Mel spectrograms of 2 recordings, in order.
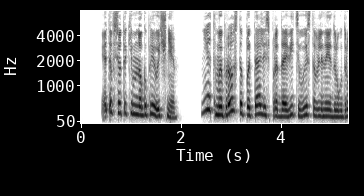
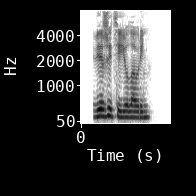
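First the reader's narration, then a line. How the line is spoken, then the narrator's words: Hoarse. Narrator (Russian): сказала я хрипло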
